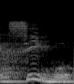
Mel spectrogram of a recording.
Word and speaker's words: exíguo: A palavra exíguo, ela tem acento aqui, acento aberto na antepenúltima sílaba, né? Porque na verdade, exíguo tem 1, 2, 3, 4 sílabas e não 3, tá bom?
